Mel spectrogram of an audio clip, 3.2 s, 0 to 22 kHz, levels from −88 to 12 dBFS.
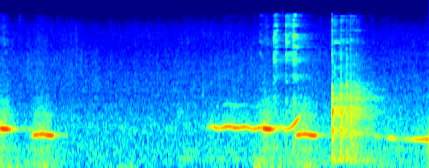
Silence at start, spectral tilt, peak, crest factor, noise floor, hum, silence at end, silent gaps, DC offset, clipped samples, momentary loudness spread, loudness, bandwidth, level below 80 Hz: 0 s; -3.5 dB/octave; 0 dBFS; 18 dB; -43 dBFS; none; 0 s; none; under 0.1%; under 0.1%; 14 LU; -17 LUFS; 16.5 kHz; -46 dBFS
